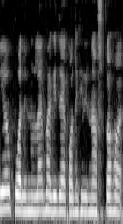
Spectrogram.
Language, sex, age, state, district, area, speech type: Assamese, female, 18-30, Assam, Sivasagar, rural, spontaneous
